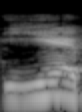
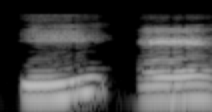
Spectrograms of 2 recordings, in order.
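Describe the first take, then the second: First: The two vowels glide together in one syllable. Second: The two vowels are split into two syllables. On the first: The speaker calls it wrong. "por mi español o por mi lengua, yo lea ie" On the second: The speaker calls it right. "hay que llegar es a la separación"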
